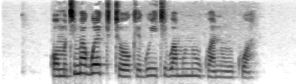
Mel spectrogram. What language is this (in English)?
Ganda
